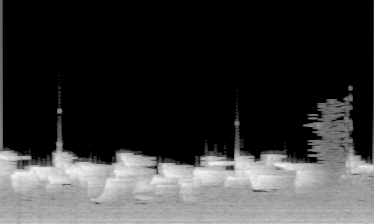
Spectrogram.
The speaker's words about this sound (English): Well, these are the dunnocks. These are the ones that are very, they creep around on the floor an awful lot. You'll see them dashing away. So they have this great jumble sound. And they're singing all the time at the moment.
